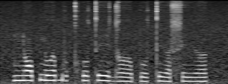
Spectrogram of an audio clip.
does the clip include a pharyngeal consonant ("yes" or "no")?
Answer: no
